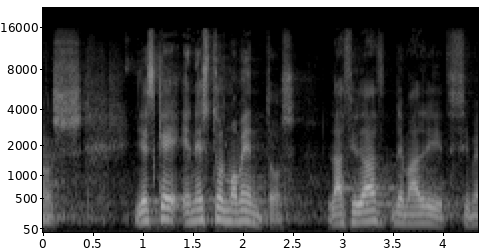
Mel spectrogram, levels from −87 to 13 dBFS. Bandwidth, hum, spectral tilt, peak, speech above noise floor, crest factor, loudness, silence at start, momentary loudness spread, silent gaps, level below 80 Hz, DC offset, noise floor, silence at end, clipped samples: 15.5 kHz; none; -4 dB/octave; -12 dBFS; 21 dB; 18 dB; -29 LUFS; 0 s; 15 LU; none; -78 dBFS; under 0.1%; -49 dBFS; 0 s; under 0.1%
